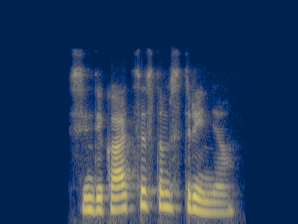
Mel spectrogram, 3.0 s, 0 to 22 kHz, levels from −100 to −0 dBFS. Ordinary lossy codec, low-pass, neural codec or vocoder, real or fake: Opus, 16 kbps; 7.2 kHz; none; real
